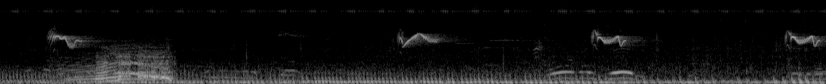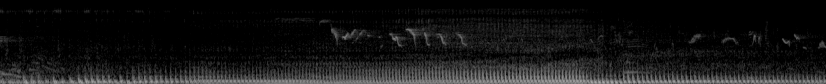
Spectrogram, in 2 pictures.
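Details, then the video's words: Cattle in a herd grazing in a green field. A brief harmonic moo comes early, followed by fainter lowing. Repeated high bird chirps run throughout over steady rural background noise. "Suara Sapi Moo"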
